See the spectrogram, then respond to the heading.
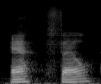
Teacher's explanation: But we're going to start with the word fell, because the e vowel in the word fell, this e vowel sound, short, horizontal space, the lips are slightly spread, e, fell.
